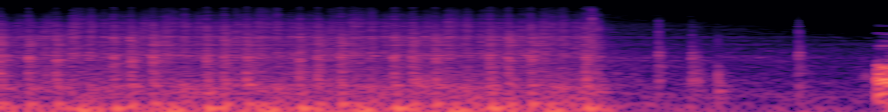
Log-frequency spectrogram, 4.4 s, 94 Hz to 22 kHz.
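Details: 1987 BMW 325i (E30) being brought back on the road, retry after a failed start; owner thinks it wants some gas. Starter cranks in steady pulses, about two per second, for three seconds, never catches; cranks but won't start, cause unconfirmed.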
